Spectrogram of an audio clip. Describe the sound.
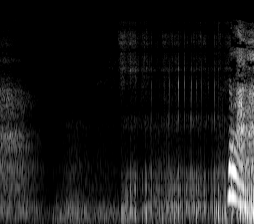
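A voice imitates the soft, slow breathing of someone sleeping peacefully, showing how the speaker breathes while asleep, with a few gentle airy breaths, ending in a brief louder vocal sound.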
